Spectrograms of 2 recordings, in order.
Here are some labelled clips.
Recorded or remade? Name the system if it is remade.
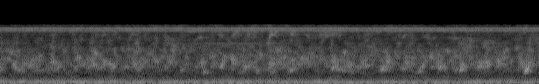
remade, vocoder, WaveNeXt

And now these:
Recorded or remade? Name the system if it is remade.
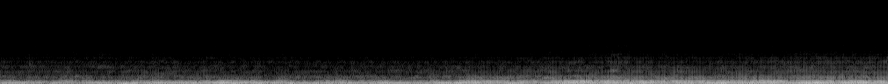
remade, vocoder, WaveNeXt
